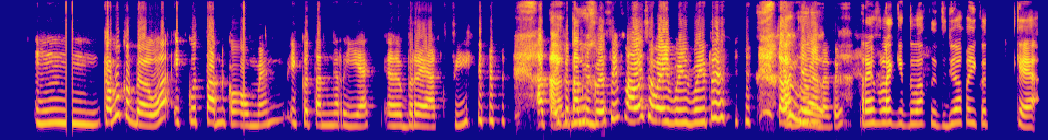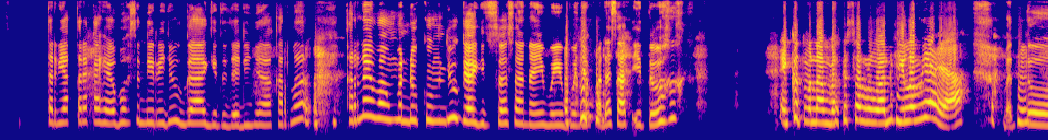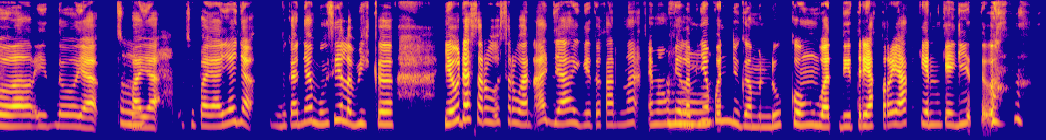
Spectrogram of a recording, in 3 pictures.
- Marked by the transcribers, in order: in English: "nge-react"; chuckle; chuckle; background speech; chuckle; chuckle; chuckle; other background noise; chuckle
- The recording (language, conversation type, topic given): Indonesian, podcast, Kamu lebih suka menonton di bioskop atau di rumah, dan kenapa?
